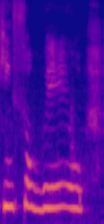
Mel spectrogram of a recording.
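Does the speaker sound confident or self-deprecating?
self-deprecating. It sounds timid and self-deprecating. The speaker downplays their own worth. The speaker calls it wrong. "humildade interna, que não é assim, ai"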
